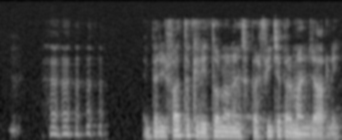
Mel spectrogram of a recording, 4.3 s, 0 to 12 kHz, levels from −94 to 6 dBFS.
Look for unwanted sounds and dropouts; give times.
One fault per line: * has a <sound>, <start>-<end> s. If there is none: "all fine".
* has a laugh, 0.5-1.4 s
